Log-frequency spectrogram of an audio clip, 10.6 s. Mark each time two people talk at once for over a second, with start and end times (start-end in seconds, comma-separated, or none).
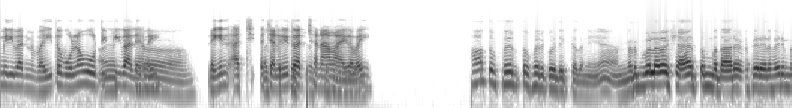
3.5-4.9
